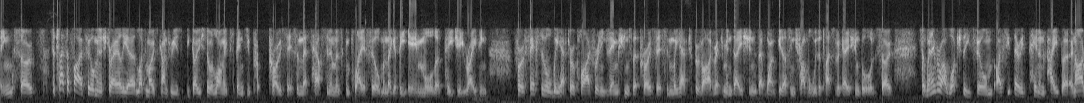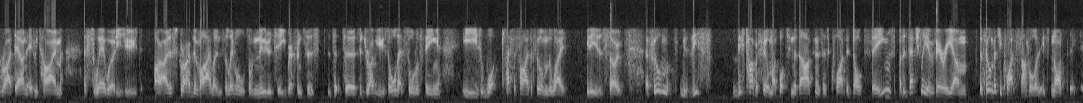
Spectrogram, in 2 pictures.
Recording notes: on the line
